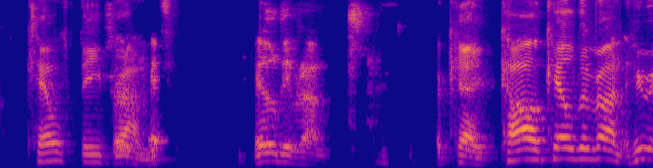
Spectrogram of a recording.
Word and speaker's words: Hildebrandt: It's as it's spelled. It's Hildebrandt. Hildebrandt.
